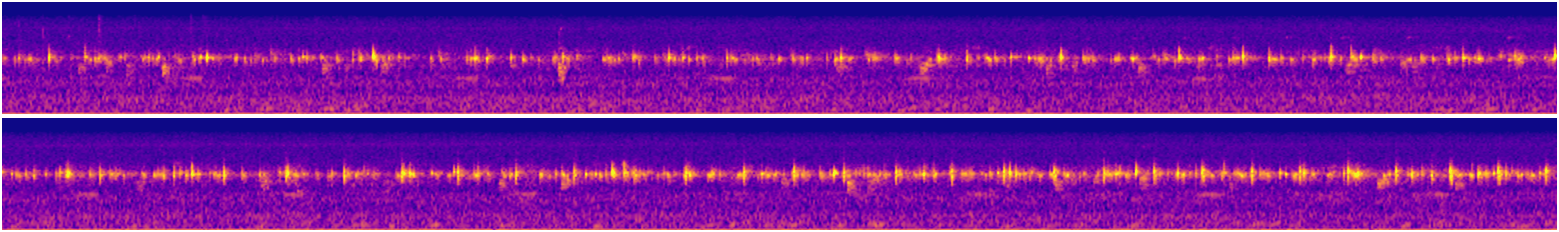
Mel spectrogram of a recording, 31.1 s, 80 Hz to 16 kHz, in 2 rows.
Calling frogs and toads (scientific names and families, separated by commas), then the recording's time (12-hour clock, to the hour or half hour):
Leptodactylus latrans (Leptodactylidae), Sphaenorhynchus surdus (Hylidae), Boana bischoffi (Hylidae), Scinax perereca (Hylidae)
4am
